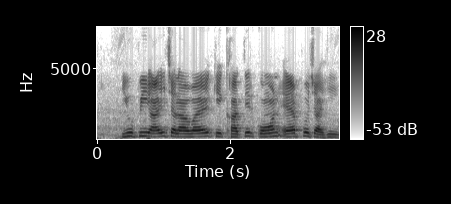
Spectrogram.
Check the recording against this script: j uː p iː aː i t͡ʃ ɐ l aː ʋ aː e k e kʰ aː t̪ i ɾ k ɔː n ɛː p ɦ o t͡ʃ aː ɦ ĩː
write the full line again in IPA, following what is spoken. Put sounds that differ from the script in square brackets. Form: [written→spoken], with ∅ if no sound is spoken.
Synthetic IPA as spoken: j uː p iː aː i t͡ʃ ɐ l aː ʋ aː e k e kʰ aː t̪ [i→ɪ] ɾ k ɔː n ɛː p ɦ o t͡ʃ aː ɦ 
